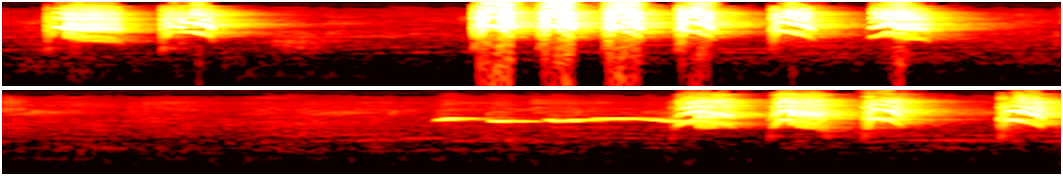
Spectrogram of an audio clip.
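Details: Parrot screams in bursts: two harsh squawks, then six rapid screeches. After a pause comes a wavering whistled note, then another run of five grating squawks, all indoors with no other sounds.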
